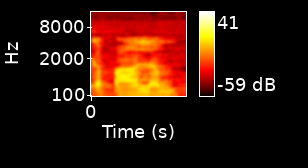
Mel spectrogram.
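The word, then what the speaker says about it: कपालं: अब ये नीचे देखिए कपालम, ऊपर बिंदी इसलिए हम बोल रहे हैं कपालम।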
